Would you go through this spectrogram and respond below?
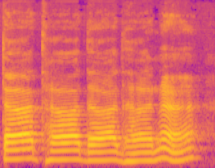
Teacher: त, थ, द, ध, न म्हणताना दाताला जीभ लागते म्हणून त्यांना दंत्यवर्ण म्हणायचं.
